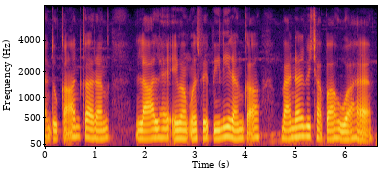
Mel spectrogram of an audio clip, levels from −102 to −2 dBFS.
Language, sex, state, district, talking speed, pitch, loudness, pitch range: Hindi, male, Jharkhand, Garhwa, 145 wpm, 135 Hz, -16 LUFS, 125-145 Hz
